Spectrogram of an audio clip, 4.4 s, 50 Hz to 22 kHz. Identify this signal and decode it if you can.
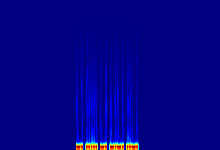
Morse code, heard as a keyed tone, about 53 wpm, 700 Hz. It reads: N5NCF
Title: USA Call Signs - 5 Characters - 50wpm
